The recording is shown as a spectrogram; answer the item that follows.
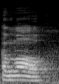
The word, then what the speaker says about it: Amal: Amal. A what? So it's like Jamal without the J.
